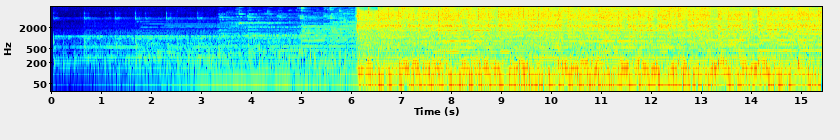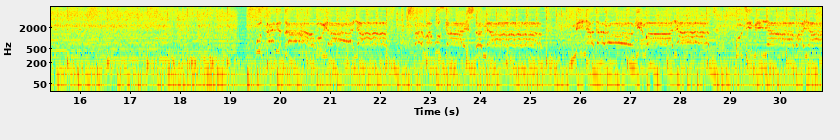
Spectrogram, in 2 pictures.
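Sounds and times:
AI cover epic power metal song: 0:01.3 - 0:30.8.

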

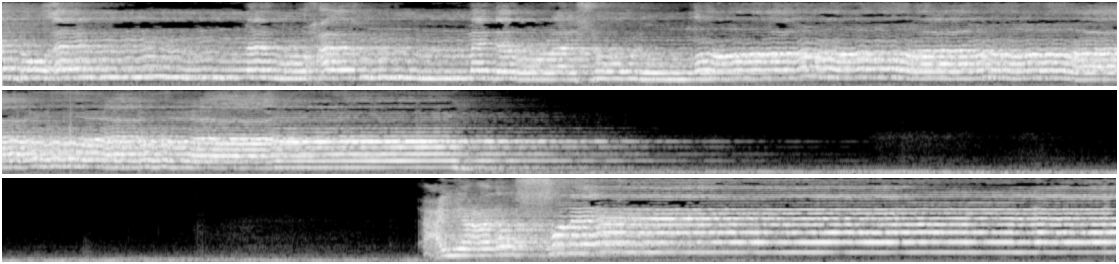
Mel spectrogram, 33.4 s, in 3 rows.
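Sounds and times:
azan call to prayer: 0:00.0 - 0:17.4, 0:26.5 - 0:33.4.

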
